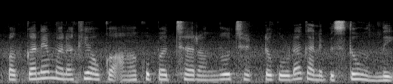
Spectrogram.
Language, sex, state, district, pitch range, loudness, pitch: Telugu, female, Telangana, Hyderabad, 210-245 Hz, -16 LUFS, 225 Hz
